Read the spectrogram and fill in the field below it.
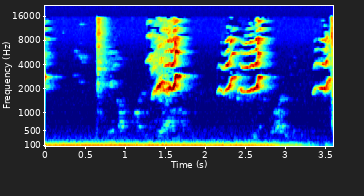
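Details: Javan mynas (jalak kebo) singing to each other, trading harsh, warbling whistled phrases, three or four bursts in under four seconds, over a steady low electrical hum.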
